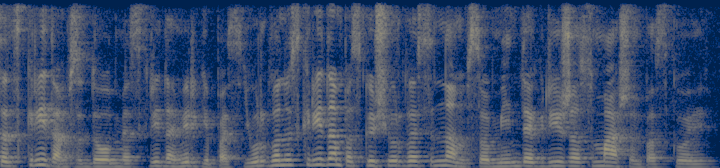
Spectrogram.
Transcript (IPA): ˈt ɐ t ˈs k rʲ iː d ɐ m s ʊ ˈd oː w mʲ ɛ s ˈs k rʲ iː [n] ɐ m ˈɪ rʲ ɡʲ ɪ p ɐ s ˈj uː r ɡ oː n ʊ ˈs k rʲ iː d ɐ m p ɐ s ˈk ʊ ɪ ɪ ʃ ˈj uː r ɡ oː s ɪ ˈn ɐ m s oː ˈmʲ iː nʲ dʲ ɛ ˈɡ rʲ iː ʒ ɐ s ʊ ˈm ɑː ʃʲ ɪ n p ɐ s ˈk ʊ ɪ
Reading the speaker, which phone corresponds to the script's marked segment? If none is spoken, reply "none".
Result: d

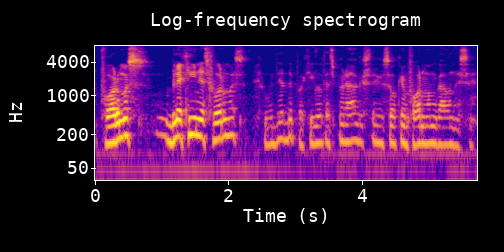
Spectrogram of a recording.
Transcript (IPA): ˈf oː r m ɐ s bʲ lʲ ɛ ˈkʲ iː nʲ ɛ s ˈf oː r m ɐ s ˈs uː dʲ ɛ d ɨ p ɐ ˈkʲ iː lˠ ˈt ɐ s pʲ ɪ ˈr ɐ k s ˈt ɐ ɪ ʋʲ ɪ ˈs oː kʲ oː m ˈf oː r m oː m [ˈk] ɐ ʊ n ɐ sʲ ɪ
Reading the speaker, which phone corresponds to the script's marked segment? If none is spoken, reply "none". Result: ɡ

